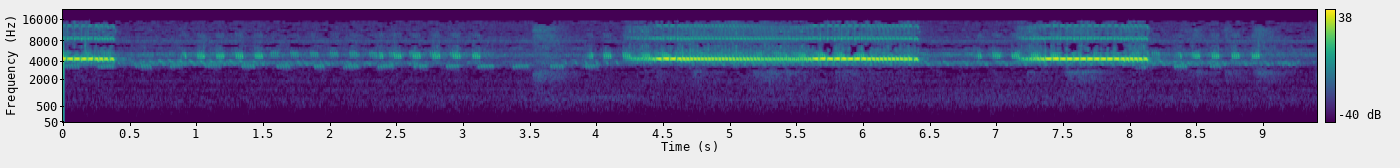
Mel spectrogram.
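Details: Insects chirping in a nature soundscape: steady high-pitched pulsed trilling with louder sustained buzzy bursts of a few seconds, softer rapid chirps between, no other sounds.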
